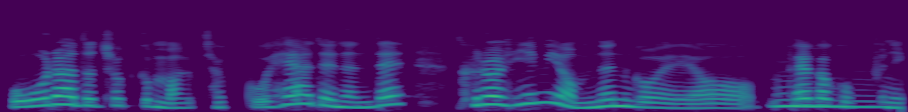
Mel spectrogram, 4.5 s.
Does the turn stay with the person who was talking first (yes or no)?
yes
